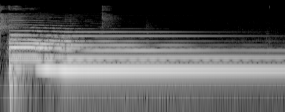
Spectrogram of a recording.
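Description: Pedal steel guitar: a chord picked with the bar at the tenth fret and the pedals released, so the notes dip slightly in pitch into a D chord. The chord then rings on, slowly fading.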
